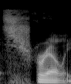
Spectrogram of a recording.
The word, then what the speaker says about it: Shkreli: Like scrunchy, but Shkreli.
